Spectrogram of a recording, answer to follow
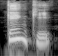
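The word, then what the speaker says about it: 元気: Japanese phonetics or pronunciation of Japanese words and syllables let's try another word Gangji Genki means energetic this one has a consonant vowel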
